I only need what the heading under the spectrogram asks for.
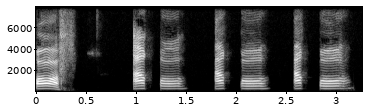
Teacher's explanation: jadi syiddah dulu di makhrajnya baru Qalqalah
